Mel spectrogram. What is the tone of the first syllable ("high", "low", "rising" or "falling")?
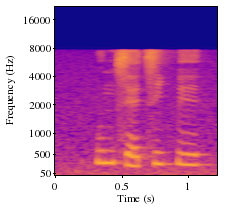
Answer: high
